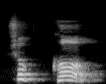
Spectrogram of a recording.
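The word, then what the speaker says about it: সূক্ষ্ম: সাথে যদি ম ফলা আসে তাইলে ম ফলার উচ্চারণ হয় না সূক্ষ সূক্ষ এইযে ভাইয়া এই ম ফলাটার উচ্চারণ এইযে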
